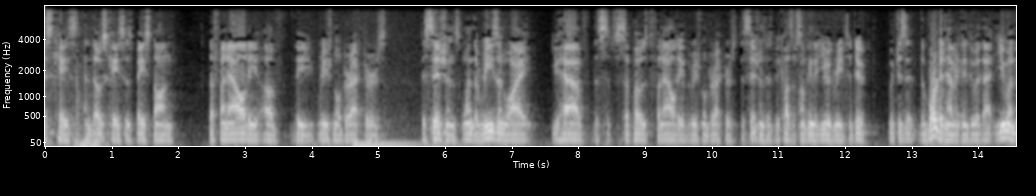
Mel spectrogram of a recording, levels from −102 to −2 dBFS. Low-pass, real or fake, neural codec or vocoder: 7.2 kHz; real; none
